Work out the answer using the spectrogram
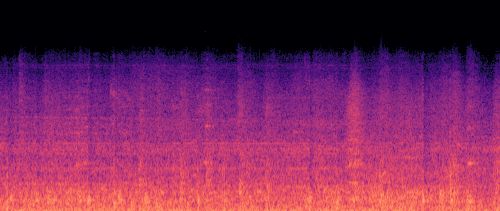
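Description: ICF passenger coach rolling on the rails as the train pulls into a station: a steady, loud rumble of wheels on track with clickety-clack over the rail joints.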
